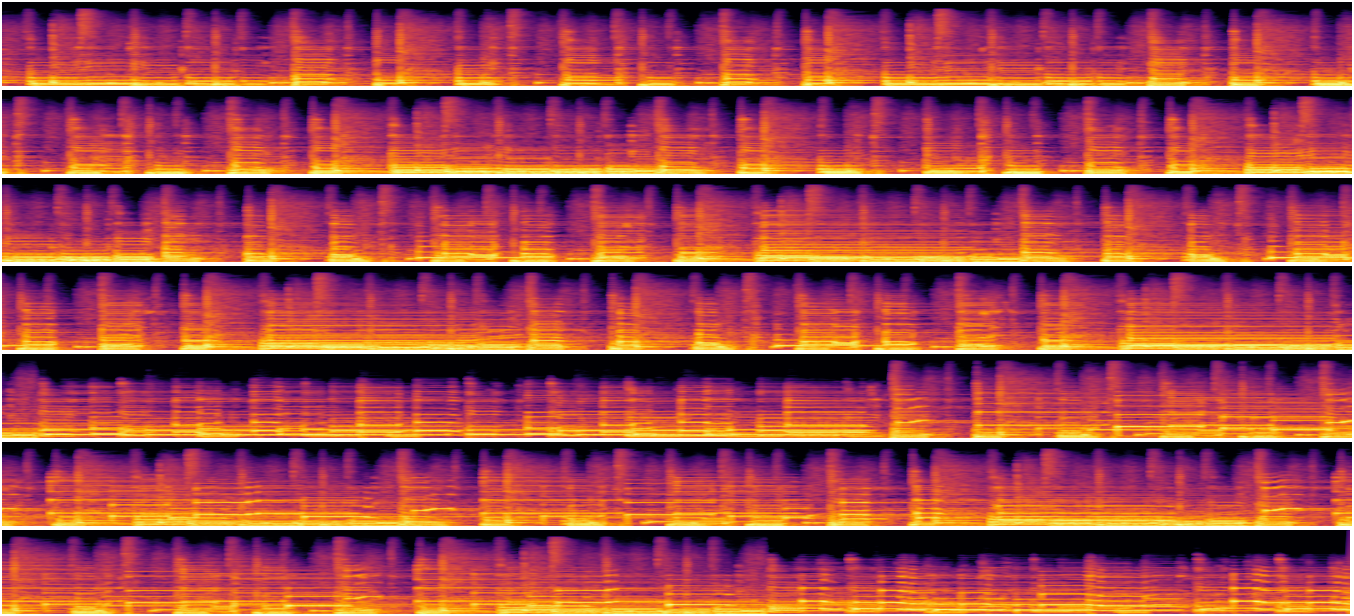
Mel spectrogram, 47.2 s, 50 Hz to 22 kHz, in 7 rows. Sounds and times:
Bass guitar: 0.0s - 47.2s.

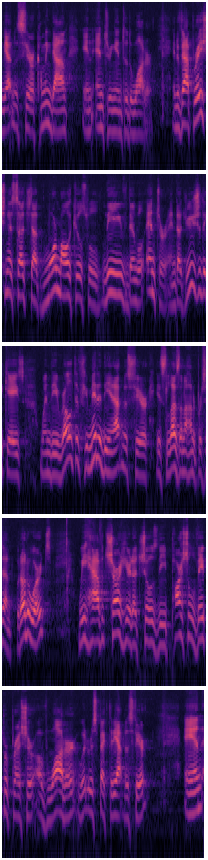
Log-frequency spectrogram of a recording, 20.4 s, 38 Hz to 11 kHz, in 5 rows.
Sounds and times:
Speech: 0.0s - 19.3s, 20.0s - 20.3s.

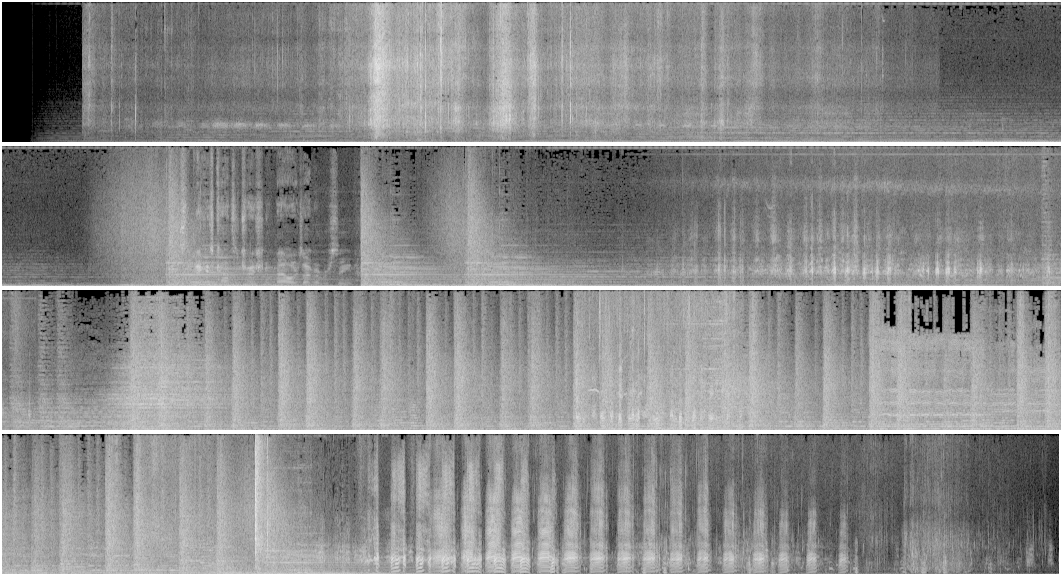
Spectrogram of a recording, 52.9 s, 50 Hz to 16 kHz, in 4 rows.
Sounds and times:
Music: 0.4s - 49.9s
Duck: 21.5s - 26.9s, 33.6s - 35.8s, 44.3s - 50.5s.

